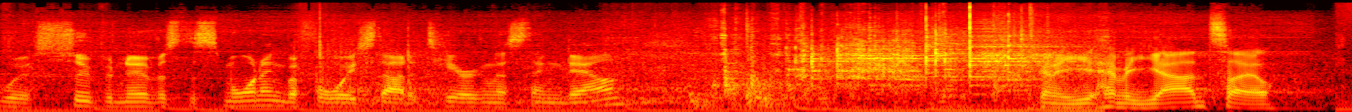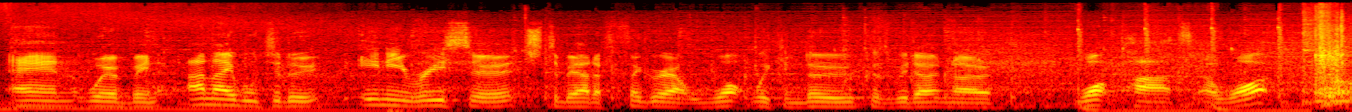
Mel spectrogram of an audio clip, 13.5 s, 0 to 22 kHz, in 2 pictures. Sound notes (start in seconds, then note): 2.9 metal clangs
